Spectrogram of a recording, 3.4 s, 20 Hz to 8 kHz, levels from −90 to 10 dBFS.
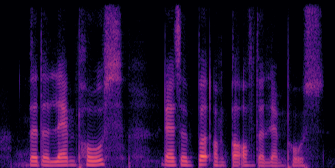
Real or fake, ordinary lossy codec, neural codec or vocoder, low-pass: fake; none; codec, 16 kHz, 0.8 kbps, ZipCodec; none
